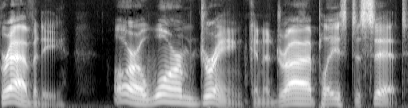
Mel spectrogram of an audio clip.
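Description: The recording is very clean, with a silent background. A man speaks there at a very slow pace. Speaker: nature storyteller podcaster. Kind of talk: spoken-word nature fiction. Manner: lyrical, hushed and measured; dreamy, slow, atmospheric.

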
